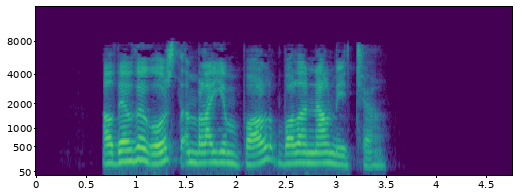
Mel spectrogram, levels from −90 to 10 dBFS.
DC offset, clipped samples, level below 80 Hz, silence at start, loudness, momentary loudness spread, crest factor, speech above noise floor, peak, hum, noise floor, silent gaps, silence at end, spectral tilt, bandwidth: under 0.1%; under 0.1%; -62 dBFS; 0.65 s; -16 LUFS; 14 LU; 18 dB; over 74 dB; -2 dBFS; none; under -90 dBFS; none; 1.25 s; -4 dB/octave; 8.2 kHz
